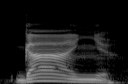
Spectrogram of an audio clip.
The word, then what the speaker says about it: gagne: Remember, ga is pronounced ga. So now, when you take ga plus the nye sound which you have at the end, remember is a G and E. Remember we said it is pronounced nye. So we have ga and nye, which gives us the word gagne.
